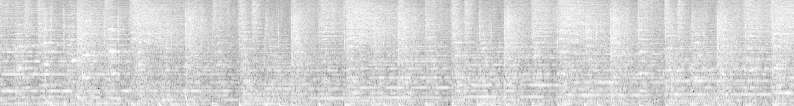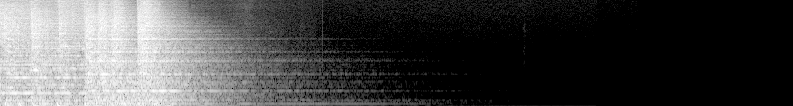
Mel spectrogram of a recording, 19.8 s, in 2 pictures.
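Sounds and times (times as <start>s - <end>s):
orchestra playing: 0.0s - 13.2s.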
